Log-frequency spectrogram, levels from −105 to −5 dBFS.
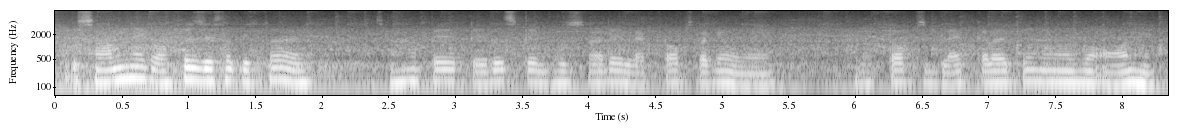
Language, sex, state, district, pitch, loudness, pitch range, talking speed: Hindi, male, Uttar Pradesh, Jalaun, 125 Hz, -18 LUFS, 120-135 Hz, 185 wpm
